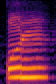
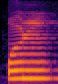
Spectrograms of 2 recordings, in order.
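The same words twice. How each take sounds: No difference in how they are said.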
